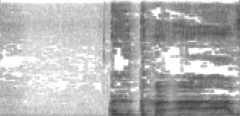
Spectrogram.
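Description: A man clears his throat once, sharply, about a second in after a short quiet pause, and his voice follows straight after.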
